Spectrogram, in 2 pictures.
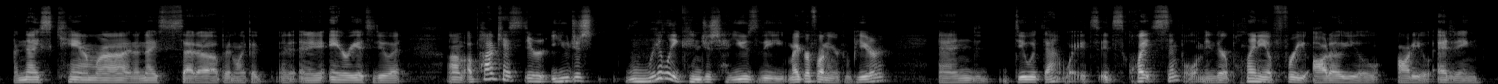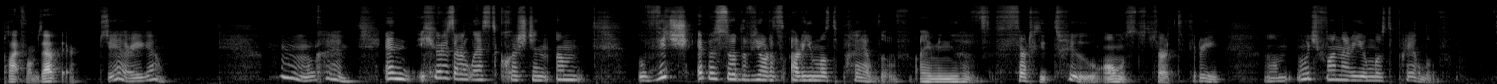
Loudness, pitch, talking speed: -28 LUFS, 125 Hz, 175 wpm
